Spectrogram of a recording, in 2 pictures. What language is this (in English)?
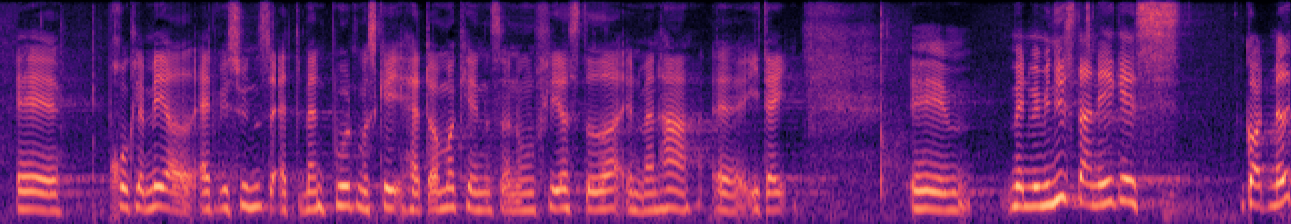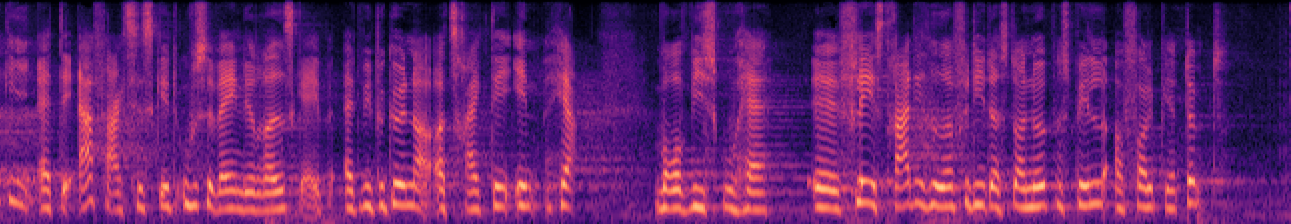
Danish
